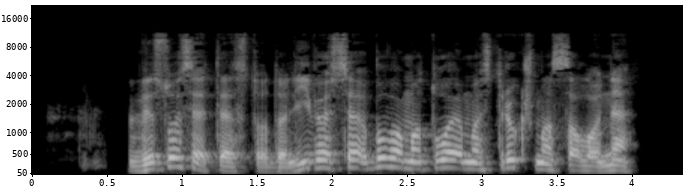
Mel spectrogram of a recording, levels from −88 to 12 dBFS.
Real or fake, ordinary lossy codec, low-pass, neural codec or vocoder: real; MP3, 48 kbps; 14.4 kHz; none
